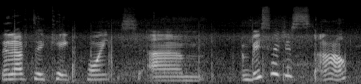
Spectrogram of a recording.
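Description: A woman's voice: on the high side, big pitch swings, normal speed, crowd noise, poor audio. A woman co-hosting a casual travel vlog, giving short, easygoing replies.

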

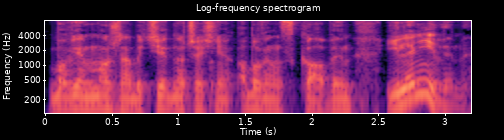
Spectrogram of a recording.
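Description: A man's voice: fairly low pitch, animated, brisk, a little mellow, husky. A man voicing a weary, dutiful lamplighter who sounds resigned.

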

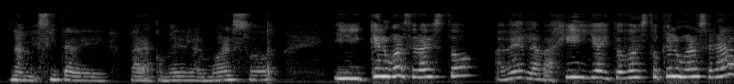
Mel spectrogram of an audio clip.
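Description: A young woman teaching English words to small children, with an exaggerated, expressive sing-song delivery. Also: a little high. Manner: exaggerated, expressive, acting out emotions for kids.

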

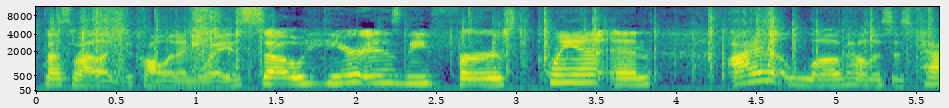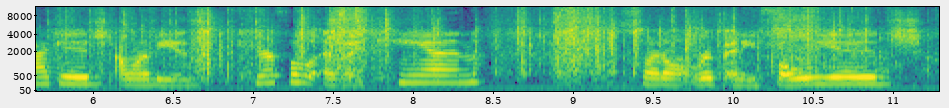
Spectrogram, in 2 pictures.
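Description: A woman's voice: medium pitch, unhurried, very noisy. Gushing young woman unboxing plants. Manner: gushing, excitable, swears casually. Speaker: plant vlogger. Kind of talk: casual unboxing chat. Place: home.

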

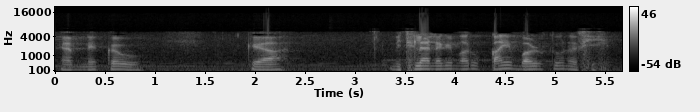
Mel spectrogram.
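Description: A man's voice: fairly high pitch, fairly even intonation, a little slow, slight background noise. A man with a Gujarati accent, giving a folksy, conversational sermon as a monk, often asking his listeners questions. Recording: dull lo-fi recording with faint music.

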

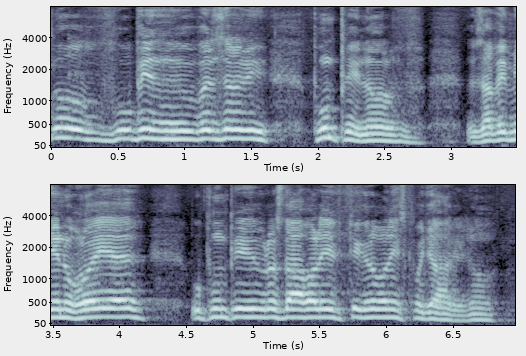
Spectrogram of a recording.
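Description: A man's voice: high voice, darkish tone, natural voice. An actor playing an embarrassed, flustered young man who keeps protesting.

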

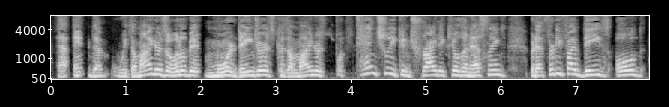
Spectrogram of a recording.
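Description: A middle-aged man, a barn owl researcher, explains to camera in a reassuring way, often restarting his sentences. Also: high voice. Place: indoor room.

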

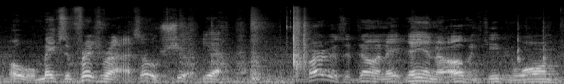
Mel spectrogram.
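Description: A man's voice: mid-range voice, animated. A middle-aged man with a Southern US accent talking in a folksy, plain-spoken way as he demonstrates home cooking in a casual vlog. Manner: folksy, unhurried, plain-spoken with mild swearing. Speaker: home cook demonstrating a recipe. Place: home kitchen, indoors. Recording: clear background kitchen hum noise.

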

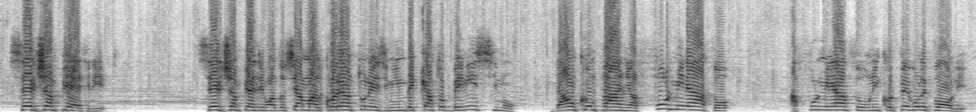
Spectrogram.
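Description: A man with an Italian accent commentating live on football in a breathless, excited shout, repeating his phrases. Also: very high voice. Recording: crowd noise behind the voice. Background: crowd at a football ground.

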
